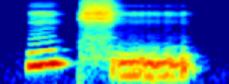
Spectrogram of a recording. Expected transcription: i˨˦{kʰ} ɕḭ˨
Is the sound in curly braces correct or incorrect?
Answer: incorrect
